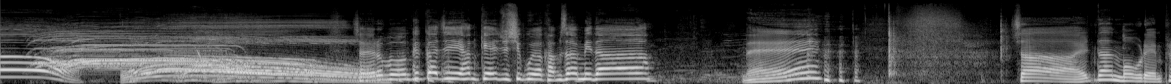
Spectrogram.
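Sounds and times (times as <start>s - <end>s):
fans shouting and cheering: 0.0s - 3.8s
speech: 4.0s - 6.7s, 7.4s - 8.7s, 10.2s - 11.7s.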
